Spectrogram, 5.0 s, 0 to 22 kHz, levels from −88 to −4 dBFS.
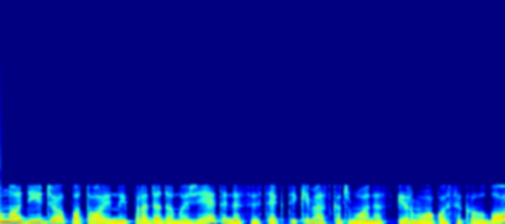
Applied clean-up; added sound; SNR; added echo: none; none; none; none.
